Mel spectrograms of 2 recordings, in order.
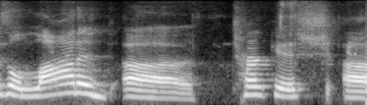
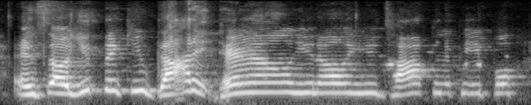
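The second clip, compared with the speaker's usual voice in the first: normal talking voice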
